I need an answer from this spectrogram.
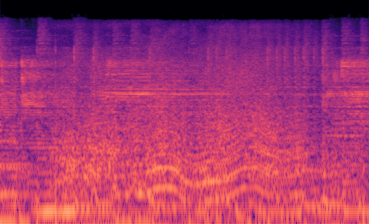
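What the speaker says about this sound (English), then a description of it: "the fast-paced, rubber-burning excitement of racing dragsters" Dragster race cars roar hard under acceleration on asphalt, a loud, continuous, dense engine blare with a rising tonal whine, close and dominating throughout.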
